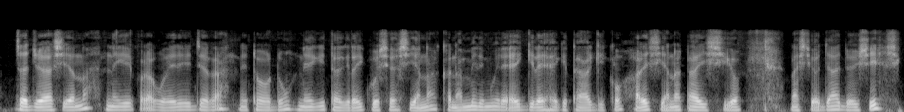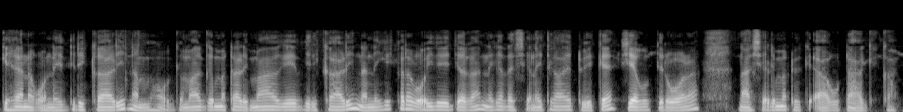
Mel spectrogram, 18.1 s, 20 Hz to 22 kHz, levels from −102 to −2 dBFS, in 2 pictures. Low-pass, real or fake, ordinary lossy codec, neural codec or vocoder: 7.2 kHz; fake; none; codec, 16 kHz, 8 kbps, FunCodec, trained on LibriTTS, 25 frames a second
